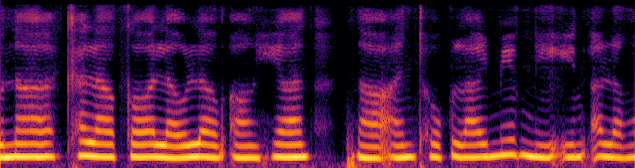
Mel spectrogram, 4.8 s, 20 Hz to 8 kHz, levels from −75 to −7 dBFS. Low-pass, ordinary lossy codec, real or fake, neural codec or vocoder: 7.2 kHz; none; fake; codec, 24 kHz, 1.2 kbps, DualCodec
